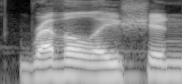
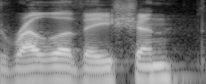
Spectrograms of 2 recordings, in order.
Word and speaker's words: revelation: He mispronounced revelation in one video as relevation.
